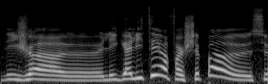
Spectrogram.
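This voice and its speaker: A woman is talking. Her pace is fairly slow. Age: 50s. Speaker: yellow vest protester. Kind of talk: interview.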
